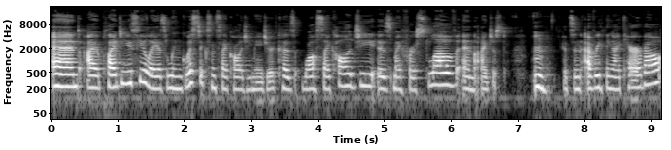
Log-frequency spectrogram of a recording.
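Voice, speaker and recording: Her pitch is fairly high and her tone bright and sharp. The woman keeps a fairly quick pace with fairly even intonation. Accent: Southern California. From Southern California. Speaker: vlogger, recent university graduate. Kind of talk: personal storytelling vlog. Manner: casual with many filler words.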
